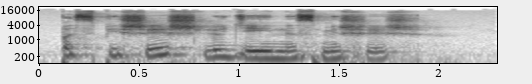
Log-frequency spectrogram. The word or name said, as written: поспешишь людей насмешишь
